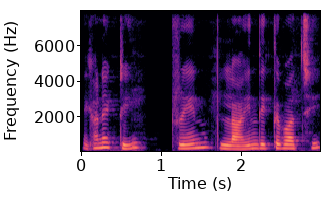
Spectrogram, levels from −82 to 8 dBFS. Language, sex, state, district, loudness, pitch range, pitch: Bengali, female, West Bengal, Purulia, -19 LUFS, 205-245 Hz, 210 Hz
